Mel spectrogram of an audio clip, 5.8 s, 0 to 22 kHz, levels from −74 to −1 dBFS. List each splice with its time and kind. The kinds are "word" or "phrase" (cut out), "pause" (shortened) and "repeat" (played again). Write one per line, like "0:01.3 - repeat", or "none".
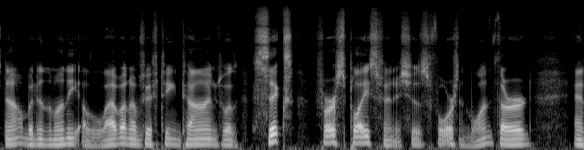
0:01.4 - word
0:02.4 - pause
0:04.6 - word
